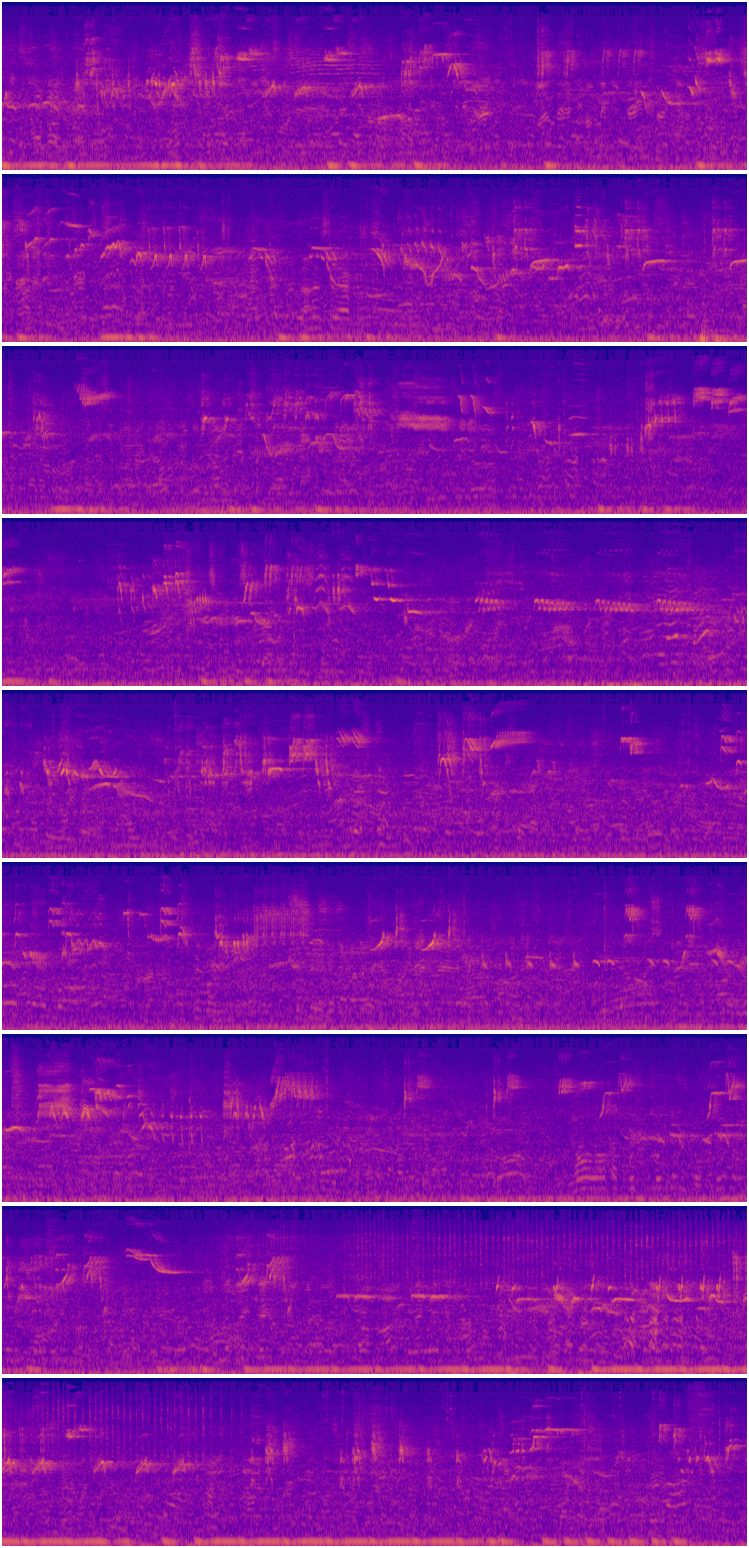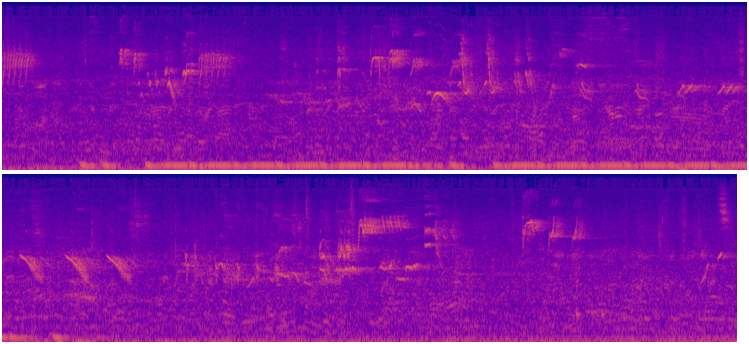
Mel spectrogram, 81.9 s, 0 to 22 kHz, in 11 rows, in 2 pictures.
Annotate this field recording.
20:45 Brno, Lužánky, (remote microphone: AOM5024/ IQAudio/ RasPi2)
